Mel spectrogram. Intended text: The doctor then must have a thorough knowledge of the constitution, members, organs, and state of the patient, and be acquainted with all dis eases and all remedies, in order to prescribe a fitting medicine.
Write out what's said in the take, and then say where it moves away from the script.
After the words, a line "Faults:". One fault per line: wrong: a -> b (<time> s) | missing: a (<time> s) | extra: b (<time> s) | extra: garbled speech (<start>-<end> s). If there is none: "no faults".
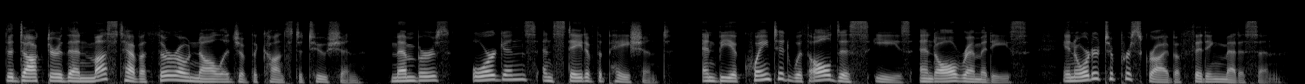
The doctor then must have a thorough knowledge of the constitution, members, organs, and state of the patient, and be acquainted with all dis ease and all remedies, in order to prescribe a fitting medicine.
Faults:
wrong: eases -> ease (8.7 s)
